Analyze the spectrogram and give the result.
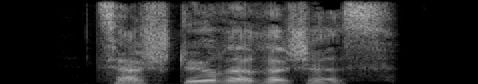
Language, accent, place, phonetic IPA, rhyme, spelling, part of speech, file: German, Germany, Berlin, [t͡sɛɐ̯ˈʃtøːʁəʁɪʃəs], -øːʁəʁɪʃəs, zerstörerisches, adjective, De-zerstörerisches.ogg
- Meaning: strong/mixed nominative/accusative neuter singular of zerstörerisch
